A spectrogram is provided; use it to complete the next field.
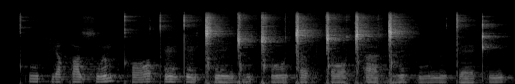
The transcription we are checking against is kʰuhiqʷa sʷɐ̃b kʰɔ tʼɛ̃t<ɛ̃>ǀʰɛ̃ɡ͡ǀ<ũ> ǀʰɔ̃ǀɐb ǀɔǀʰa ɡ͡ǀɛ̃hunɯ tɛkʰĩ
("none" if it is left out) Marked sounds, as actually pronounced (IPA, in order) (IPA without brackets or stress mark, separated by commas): ɛ̃, ũ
